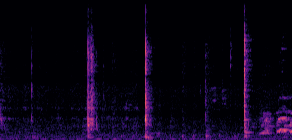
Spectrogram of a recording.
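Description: A metal spoon clicking against a pan as chicken pieces are stirred: a few sharp clicks, two of them loud. Near the end a rooster starts calling in the background.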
